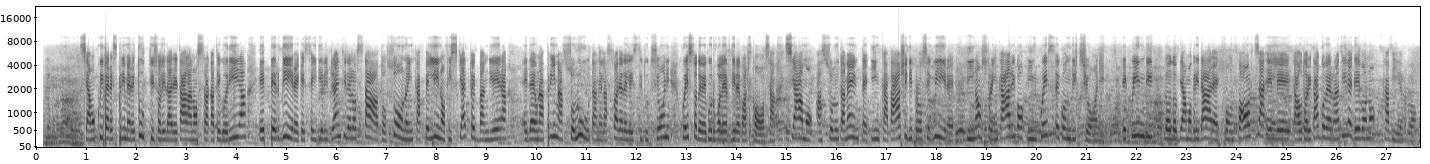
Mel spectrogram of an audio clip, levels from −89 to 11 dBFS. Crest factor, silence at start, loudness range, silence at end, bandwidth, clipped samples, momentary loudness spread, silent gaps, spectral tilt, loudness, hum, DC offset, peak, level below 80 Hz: 16 dB; 0.15 s; 2 LU; 0 s; 9.8 kHz; under 0.1%; 7 LU; none; -4 dB/octave; -16 LUFS; none; under 0.1%; 0 dBFS; -58 dBFS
